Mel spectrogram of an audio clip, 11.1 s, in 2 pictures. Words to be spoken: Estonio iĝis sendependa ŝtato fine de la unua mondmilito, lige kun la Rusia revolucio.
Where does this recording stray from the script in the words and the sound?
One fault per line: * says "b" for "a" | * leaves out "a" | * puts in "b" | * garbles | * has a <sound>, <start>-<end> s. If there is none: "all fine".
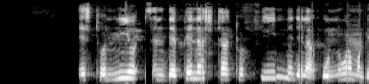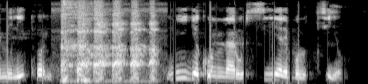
* leaves out "iĝis"
* has a laugh, 6.4-8.0 s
